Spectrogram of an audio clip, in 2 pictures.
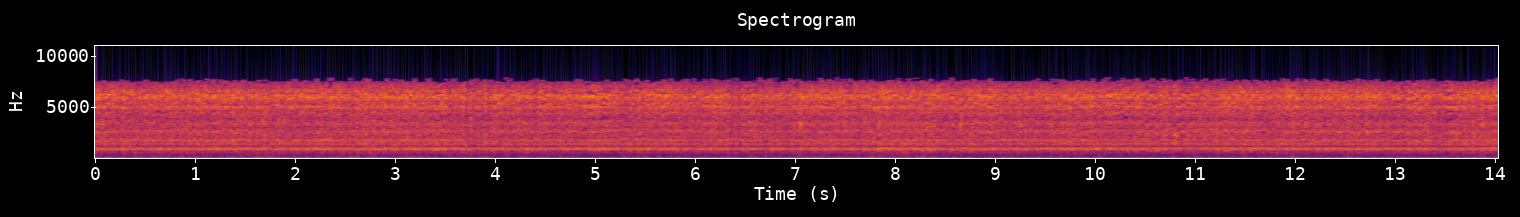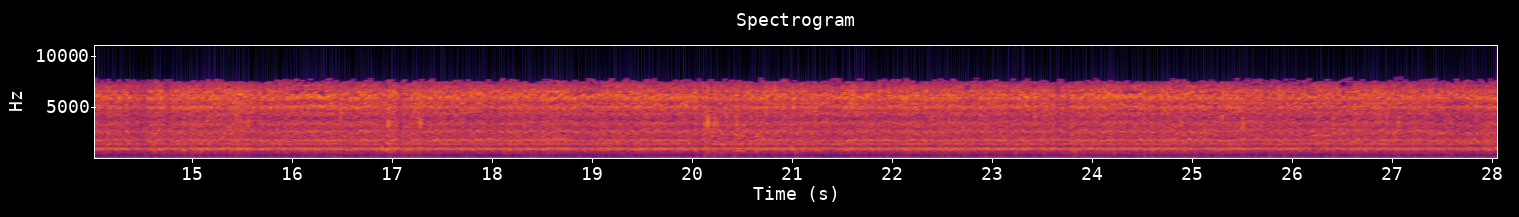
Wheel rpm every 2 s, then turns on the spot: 230, 230, 230, 230, 240, 220, 240, 230, 240, 230, 230, 240, 230, 230.
none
